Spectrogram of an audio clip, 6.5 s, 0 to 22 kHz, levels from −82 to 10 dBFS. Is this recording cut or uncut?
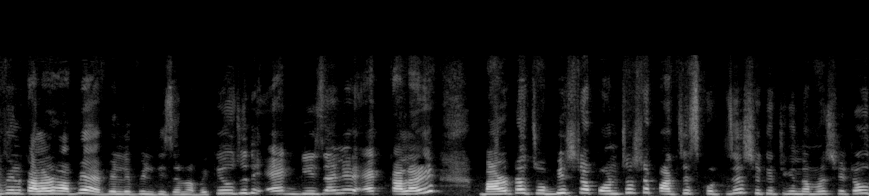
uncut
